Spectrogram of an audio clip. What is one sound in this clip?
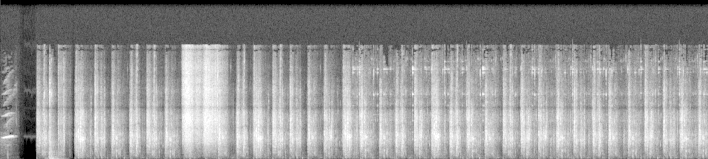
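Quick footsteps run over muddy ground.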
